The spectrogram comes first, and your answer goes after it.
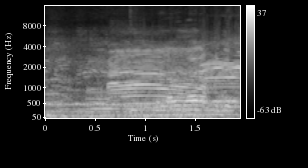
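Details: Young cattle, small bulls and heifers from a purchase of sixteen calves, low drawn-out moo with stacked harmonics that rises slightly in the middle, with men talking over it.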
